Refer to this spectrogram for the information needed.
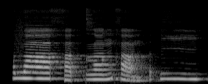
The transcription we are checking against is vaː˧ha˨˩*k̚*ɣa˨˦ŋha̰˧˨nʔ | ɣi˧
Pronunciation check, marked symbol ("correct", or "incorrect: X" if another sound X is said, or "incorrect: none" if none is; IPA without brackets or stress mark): incorrect: t̚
